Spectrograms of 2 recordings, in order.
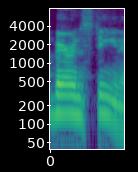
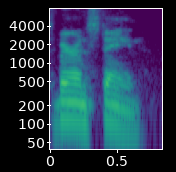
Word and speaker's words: Berenstain: It, it's not Berenstein. It's Berenstain. – S T A I N.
